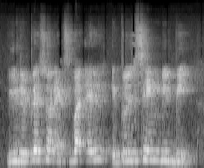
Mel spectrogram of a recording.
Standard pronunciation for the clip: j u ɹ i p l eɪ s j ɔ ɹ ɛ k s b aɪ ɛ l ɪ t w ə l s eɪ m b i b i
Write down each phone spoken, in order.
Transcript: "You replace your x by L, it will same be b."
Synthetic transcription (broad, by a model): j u ɹ i p l eɪ s j ɔ ɹ ɛ k s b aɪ ɛ l ɪ t w ə l s eɪ m b i b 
